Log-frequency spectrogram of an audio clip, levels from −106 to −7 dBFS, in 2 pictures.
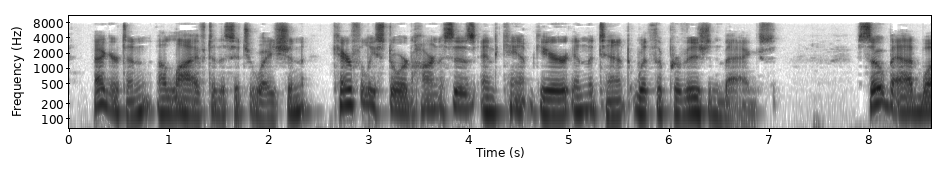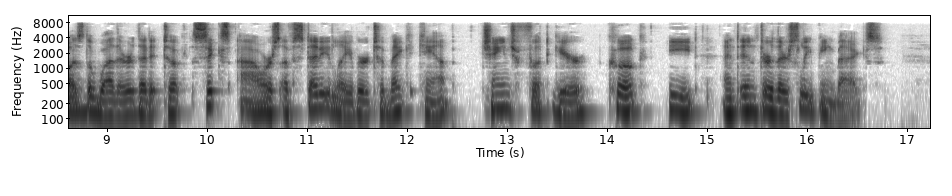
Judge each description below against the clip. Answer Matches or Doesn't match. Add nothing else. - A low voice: Matches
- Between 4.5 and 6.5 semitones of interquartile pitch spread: Doesn't match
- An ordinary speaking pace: Matches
